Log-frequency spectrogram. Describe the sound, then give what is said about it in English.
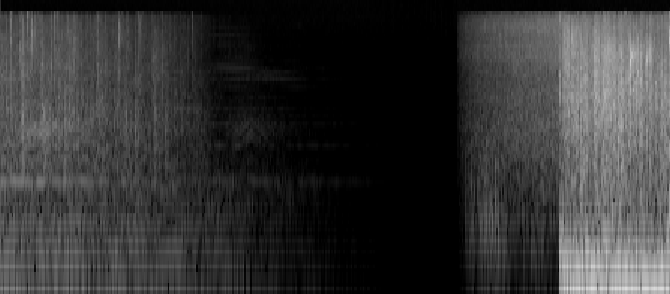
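A grenade explodes beneath a striding war machine with a heavy, loud blast that starts abruptly and roars on to the end. Before it, a rumbling noise fades into silence, and then a brief rising swell leads into the boom. “Grenade exploded. The aim had been good, but the device had bounced oddly at the last moment and had gone off beneath the striding dreadnought.”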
